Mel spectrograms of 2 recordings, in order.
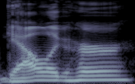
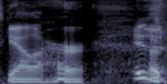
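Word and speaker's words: Gallagher: was a good show how do you say it gager galaher g g I keep want to say gager but it's galaher that's how it's spelled but I think it's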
